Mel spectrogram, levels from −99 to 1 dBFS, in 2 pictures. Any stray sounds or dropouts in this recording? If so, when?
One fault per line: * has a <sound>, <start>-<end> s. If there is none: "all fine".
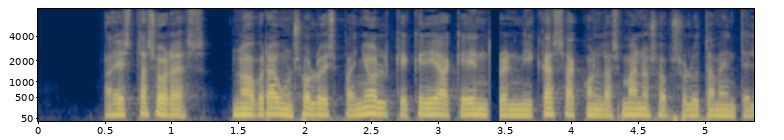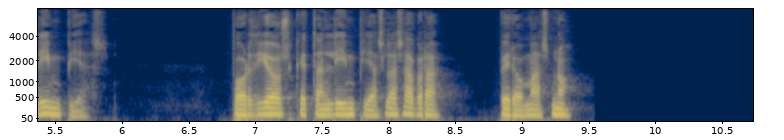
* has a dropout, 3.4-3.5 s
